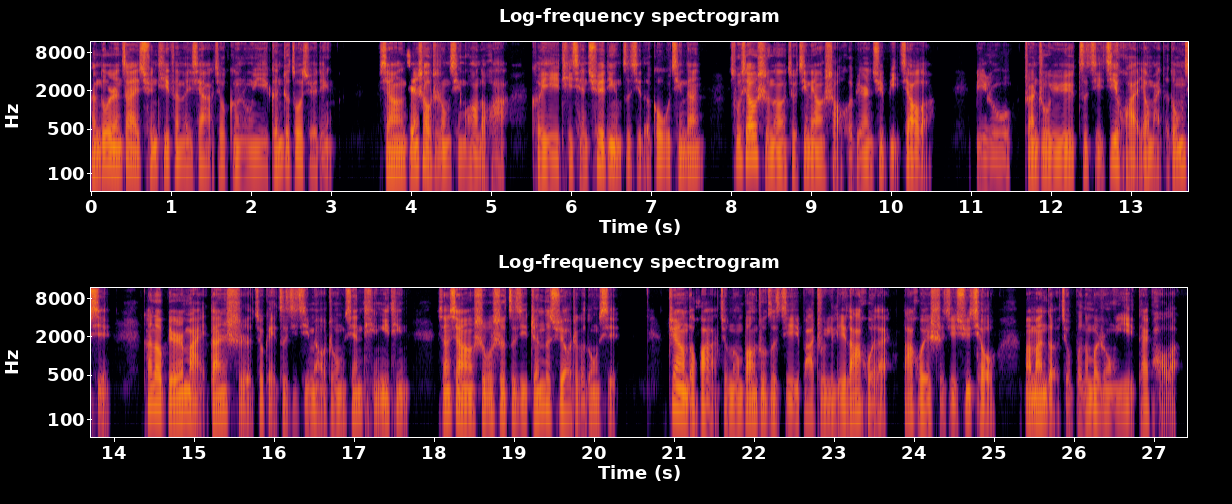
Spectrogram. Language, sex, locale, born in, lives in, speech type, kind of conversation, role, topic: Chinese, male, zh-CN, China, United States, read, expert-assistant, expert, 理性消费真的比冲动购物更幸福吗？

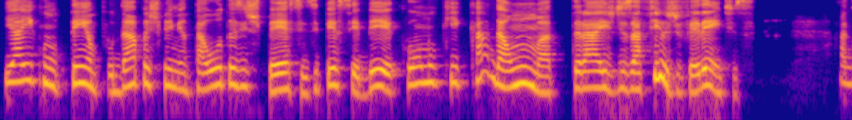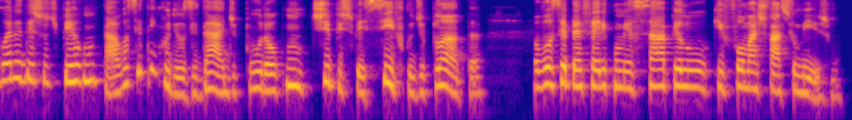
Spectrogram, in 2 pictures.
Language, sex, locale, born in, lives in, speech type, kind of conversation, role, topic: Portuguese, female, pt-BR, Brazil, Portugal, read, expert-assistant, expert, Como cuidar de plantas pode ajudar a aumentar a paciência e resiliência no dia a dia?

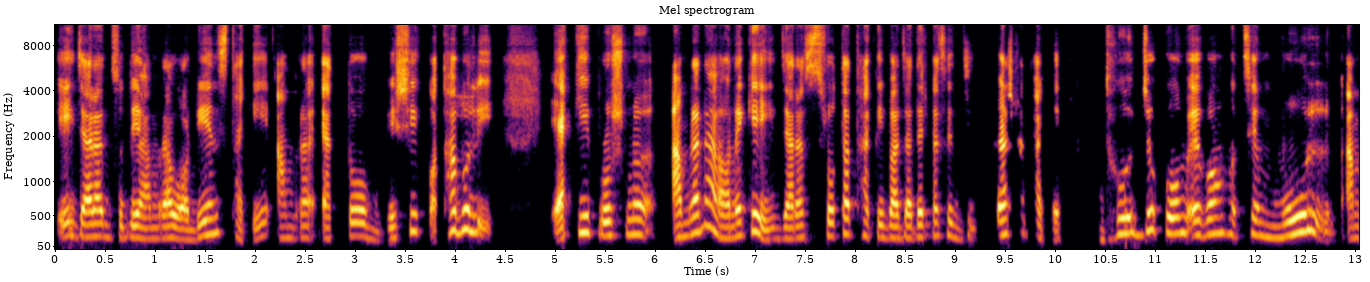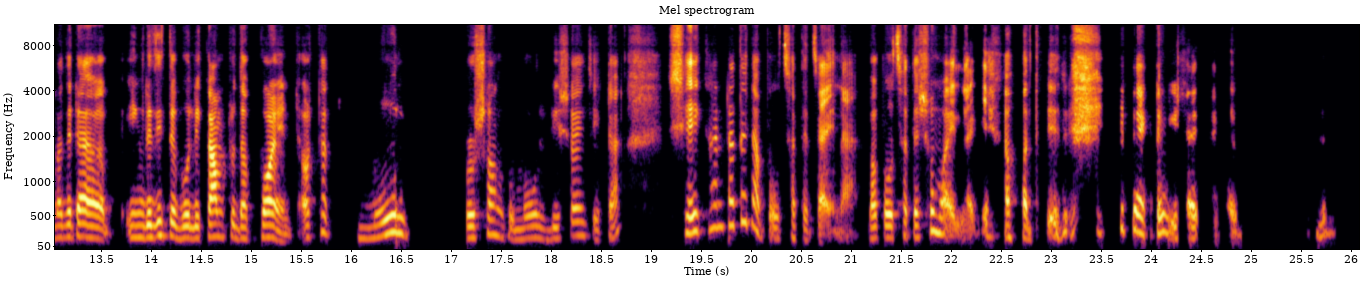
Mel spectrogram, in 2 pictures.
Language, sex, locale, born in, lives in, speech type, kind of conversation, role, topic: Bengali, female, bn-BD, Bangladesh, Bangladesh, conversation, podcast, guest, শ্রোতাদের সঙ্গে সম্পর্ক গড়ে তুলতে আপনি কী করেন?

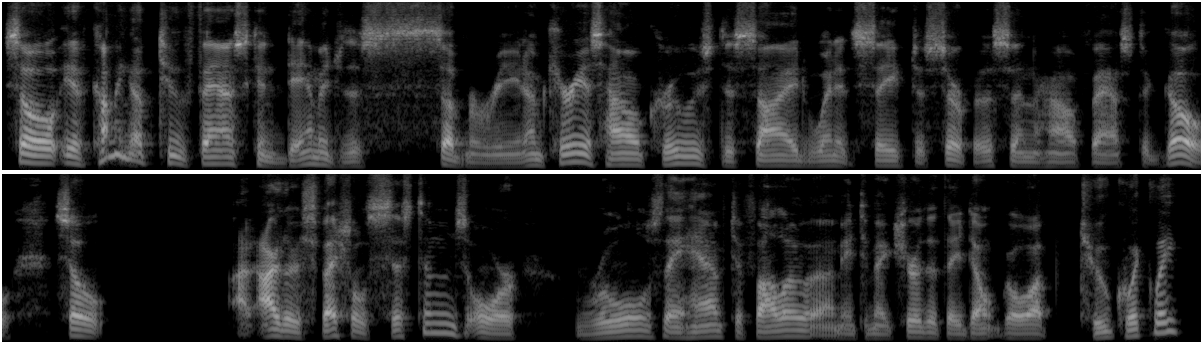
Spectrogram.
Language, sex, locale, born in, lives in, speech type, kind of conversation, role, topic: English, male, en-US, United States, United States, read, expert-assistant, asker, How do submarines dive and resurface?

